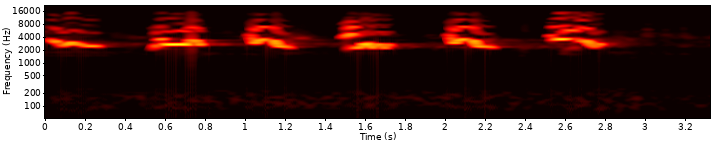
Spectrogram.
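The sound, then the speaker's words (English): An American robin sings a series of six clear, warbling whistled phrases at a steady, evenly spaced rhythm, fairly loud over a faint low background rumble, with no voices. “Here is a robin song.”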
